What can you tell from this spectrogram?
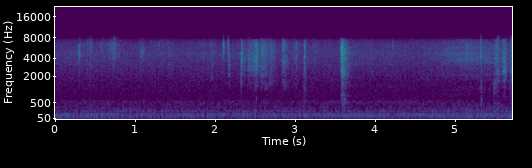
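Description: A few light scrapes and clicks of card being handled, then about five seconds in, rapid scratching starts as the coating is rubbed off a scratch-off lottery ticket. A steady low hum runs underneath.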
